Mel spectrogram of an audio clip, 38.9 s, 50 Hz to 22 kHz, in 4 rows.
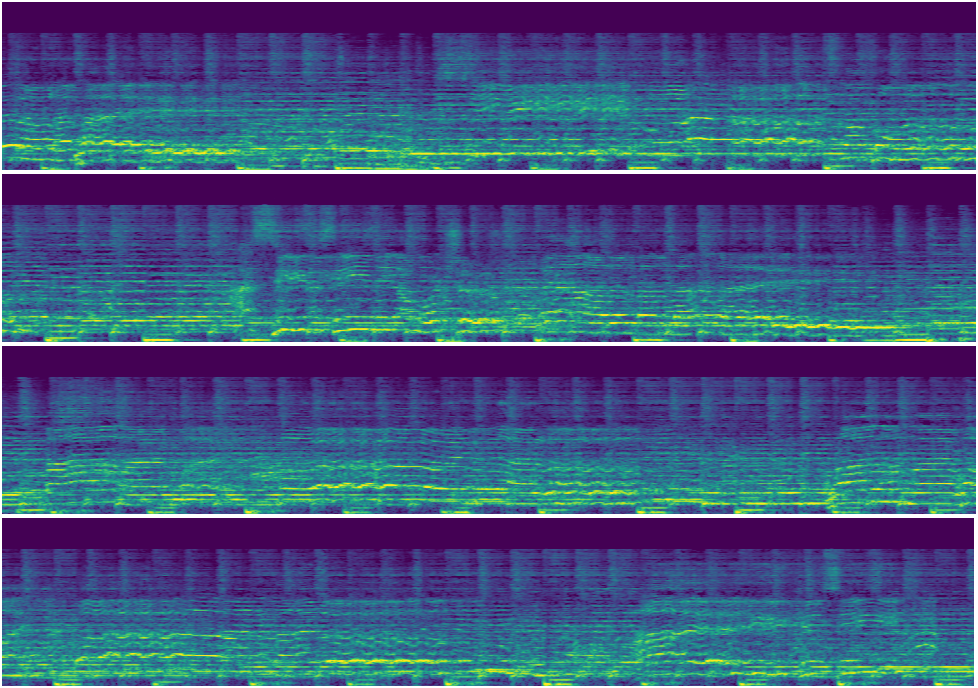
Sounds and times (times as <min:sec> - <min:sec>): Male singing: 0:00.0 - 0:02.5, 0:04.4 - 0:10.2, 0:12.1 - 0:18.6, 0:19.8 - 0:26.2, 0:27.7 - 0:34.2, 0:35.2 - 0:38.9
Music: 0:00.0 - 0:38.9.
